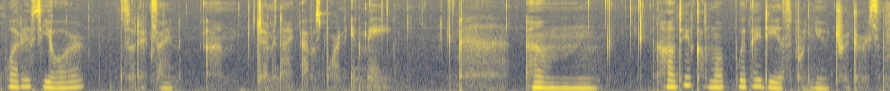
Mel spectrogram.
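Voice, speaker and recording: A young adult woman from Russia, speaking in a hushed, breathy half-whisper as she answers viewer questions in a soft-spoken ASMR video, very close to the mic. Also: lowish voice. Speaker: ASMR creator. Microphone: close sensitive ASMR mic.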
